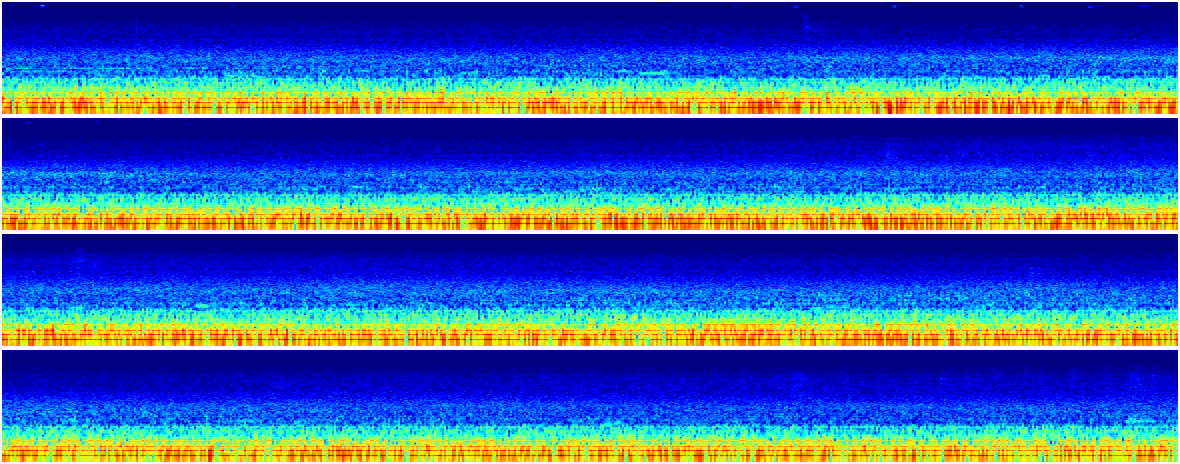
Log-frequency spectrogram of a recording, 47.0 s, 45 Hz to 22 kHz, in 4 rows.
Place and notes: Ackerstraße, Berlin - Cemetary at night. Crickets, passers-by, qiet traffic, wind in the trees, distant tram.
[I used an MD recorder with binaural microphones Soundman OKM II AVPOP A3]
23 September, 22:30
